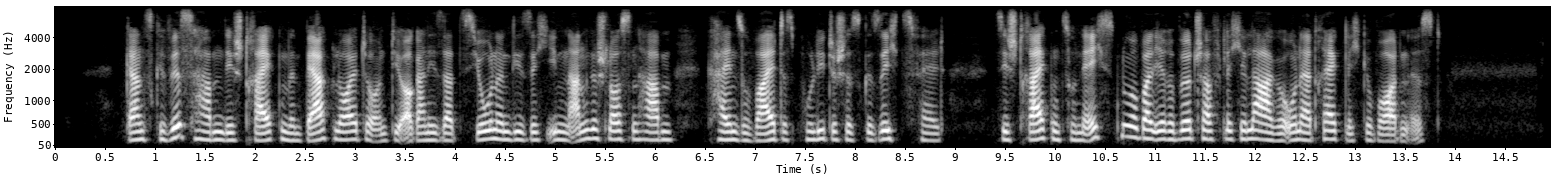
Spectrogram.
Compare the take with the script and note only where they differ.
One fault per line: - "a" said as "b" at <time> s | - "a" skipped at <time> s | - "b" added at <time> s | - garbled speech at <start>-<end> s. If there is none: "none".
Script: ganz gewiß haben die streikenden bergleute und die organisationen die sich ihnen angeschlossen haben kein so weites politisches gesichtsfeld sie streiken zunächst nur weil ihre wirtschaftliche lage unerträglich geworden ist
none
